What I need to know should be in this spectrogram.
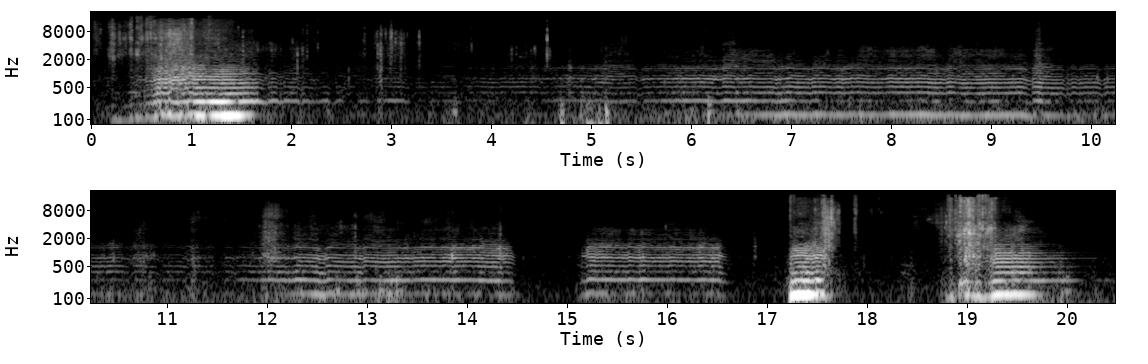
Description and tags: Bee buzzing
buzzing, buzz, insect, Bee, fly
